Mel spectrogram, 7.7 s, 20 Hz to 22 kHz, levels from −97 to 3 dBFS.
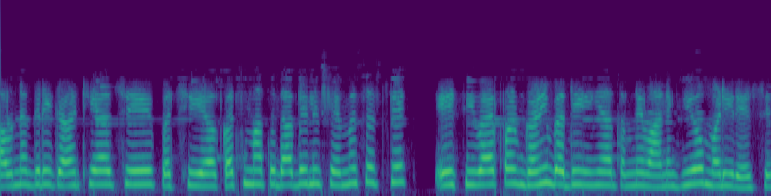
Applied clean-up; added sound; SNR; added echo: neural mask model DeepFilterNet 3.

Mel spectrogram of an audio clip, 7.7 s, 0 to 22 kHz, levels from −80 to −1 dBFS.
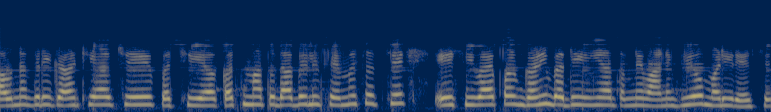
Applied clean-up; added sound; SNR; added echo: neural separator model SepFormer DNS4.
